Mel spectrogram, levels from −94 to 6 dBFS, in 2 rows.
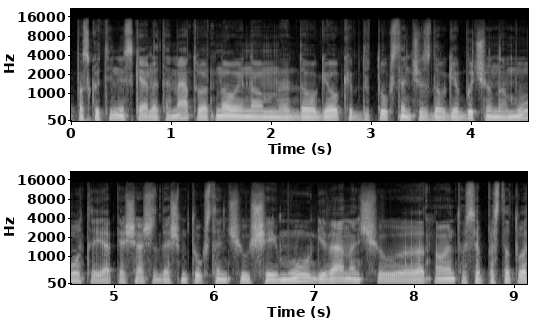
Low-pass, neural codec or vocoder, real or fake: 14.4 kHz; none; real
